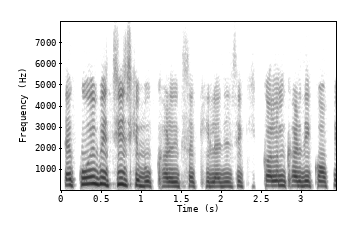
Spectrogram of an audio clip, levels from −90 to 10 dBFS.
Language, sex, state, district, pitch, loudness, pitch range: Bhojpuri, female, Bihar, Saran, 220 Hz, -16 LUFS, 200-250 Hz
